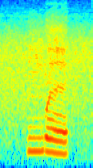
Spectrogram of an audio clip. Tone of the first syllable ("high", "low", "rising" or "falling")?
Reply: low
